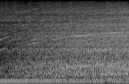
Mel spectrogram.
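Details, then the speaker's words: Miele Revolution 700 vacuum running with the refitted burst original filter taken out again: free, steady airflow rush, much clearer, with a faint slightly whiny motor whine, judged fine. "Much clearer. Yeah, the motor's a bit whiny, but it should be fine."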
